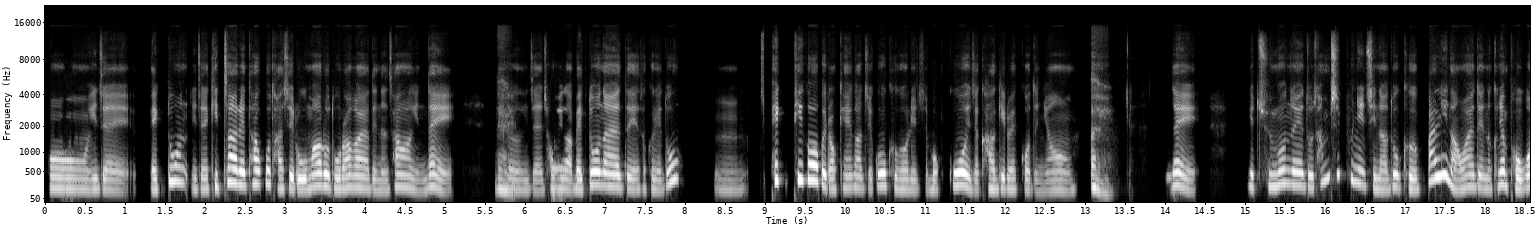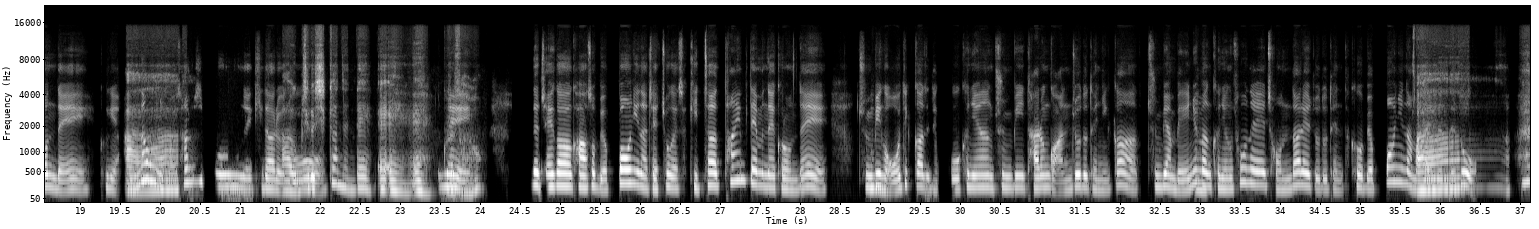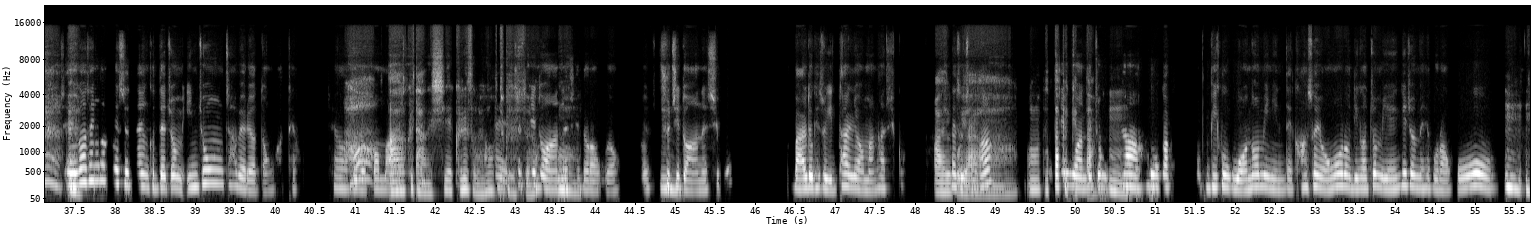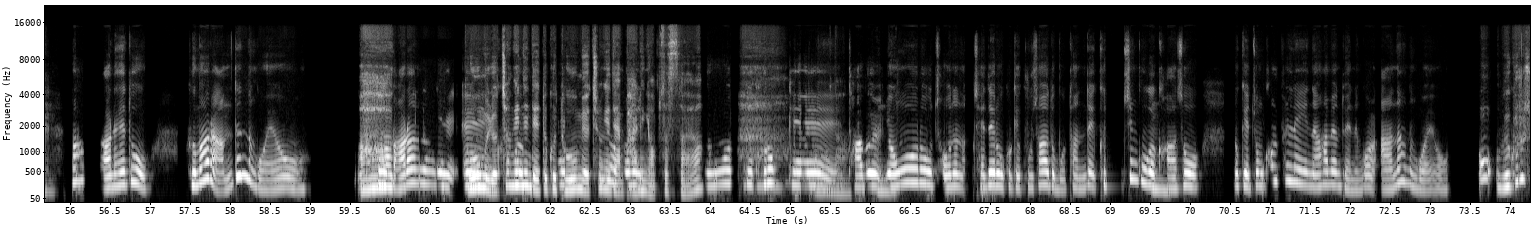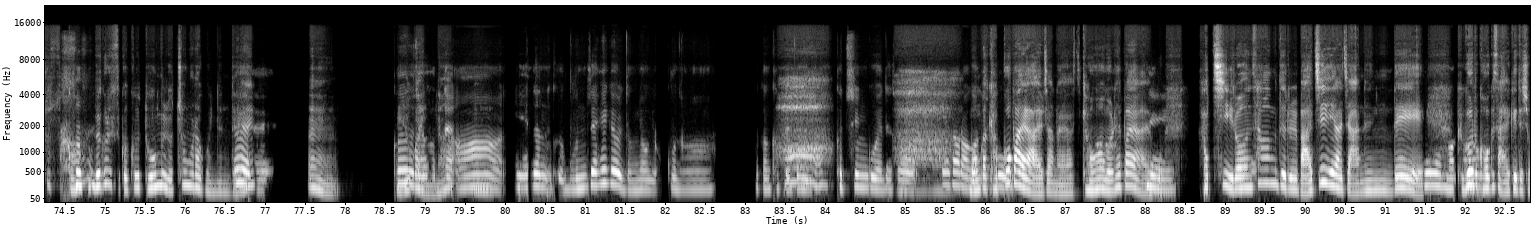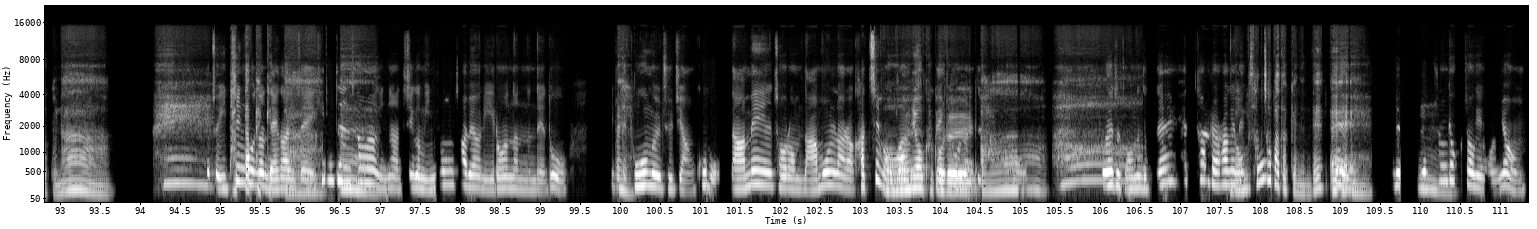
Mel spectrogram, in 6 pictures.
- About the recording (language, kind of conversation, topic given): Korean, podcast, 가장 기억에 남는 여행 이야기를 들려주실래요?
- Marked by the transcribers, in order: other background noise; lip smack; gasp; gasp; tapping; gasp; laugh; gasp; other noise; gasp; gasp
